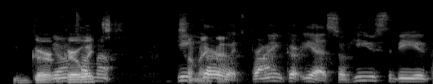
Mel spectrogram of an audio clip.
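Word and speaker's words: Gewirtz: Gerwitz.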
